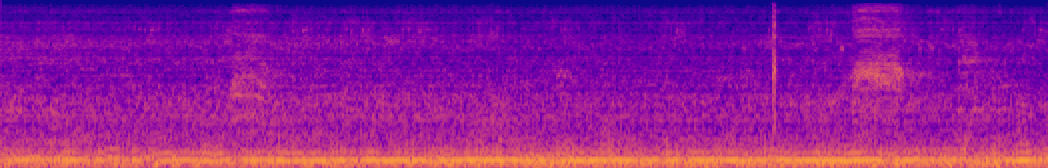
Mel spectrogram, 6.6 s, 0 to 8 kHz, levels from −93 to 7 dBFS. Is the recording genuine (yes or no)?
no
